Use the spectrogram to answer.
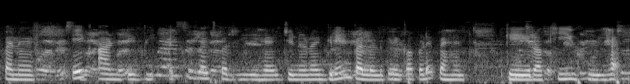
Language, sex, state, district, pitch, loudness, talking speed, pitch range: Hindi, female, Maharashtra, Gondia, 230 Hz, -16 LUFS, 150 wpm, 220-245 Hz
